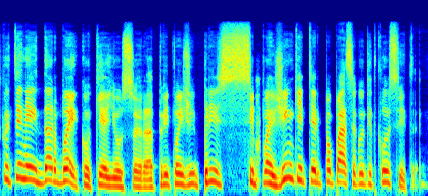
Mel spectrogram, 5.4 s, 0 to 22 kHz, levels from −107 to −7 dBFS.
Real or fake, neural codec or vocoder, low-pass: fake; codec, 32 kHz, 1.9 kbps, SNAC; 14.4 kHz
